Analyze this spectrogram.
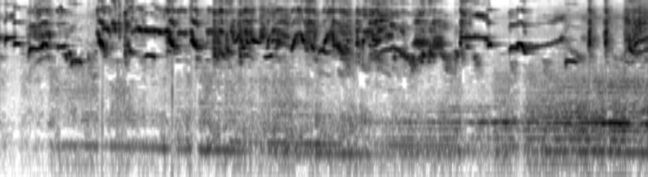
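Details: Magpie-robin kept by villagers singing a dense, loud medley of high whistles, warbles and buzzy notes, with a steady low hum underneath.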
